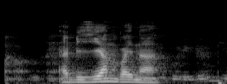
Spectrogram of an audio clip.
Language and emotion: Russian, neutral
